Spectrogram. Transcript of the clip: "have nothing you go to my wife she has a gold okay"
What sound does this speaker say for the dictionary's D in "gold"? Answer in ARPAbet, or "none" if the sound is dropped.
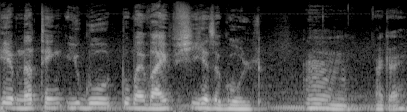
D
